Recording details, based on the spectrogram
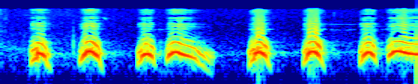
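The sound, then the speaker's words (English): A woman standing among tawny grasses imitates an owl with a string of eight short hooting calls, clear, in quick bursts with a couple of slightly longer, drawn-out notes and no talking. “pauses among tawny grasses to show me her owl call.”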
